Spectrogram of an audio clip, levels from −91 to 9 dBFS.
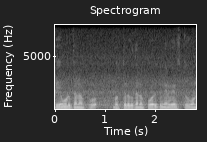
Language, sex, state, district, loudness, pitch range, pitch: Telugu, male, Andhra Pradesh, Krishna, -16 LUFS, 120-125 Hz, 120 Hz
